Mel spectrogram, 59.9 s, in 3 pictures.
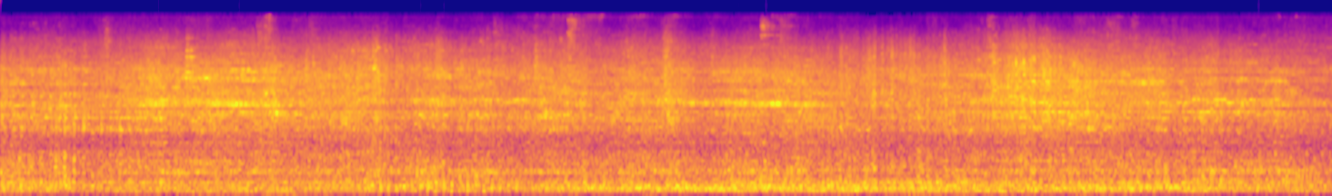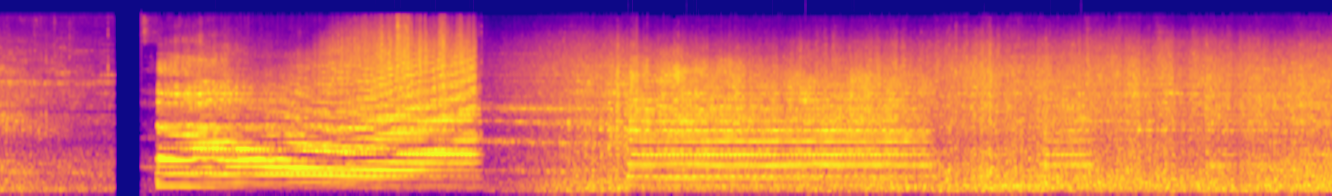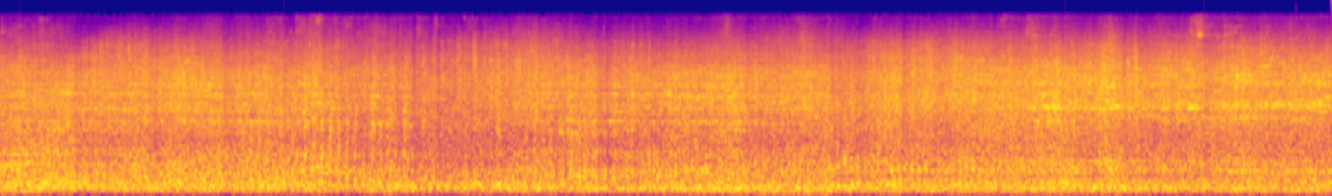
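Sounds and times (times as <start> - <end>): clickety-clack over rail joints: 0.0 - 19.4, 34.0 - 59.9
train wheels rumbling on rails: 0.0 - 59.9
locomotive horn blasts: 22.1 - 28.0, 29.4 - 34.1, 35.6 - 36.4.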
